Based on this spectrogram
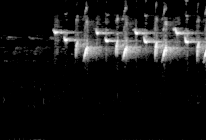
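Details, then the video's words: Goldfinch used to teach other songbirds, singing a cheerful melody: a rapid, sparkling stream of high chirps and twitters that begins after half a second and keeps a quick, even pace to the end. "Goldfinch sings a cheerful melody to teach the birds goldfinch chirping"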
